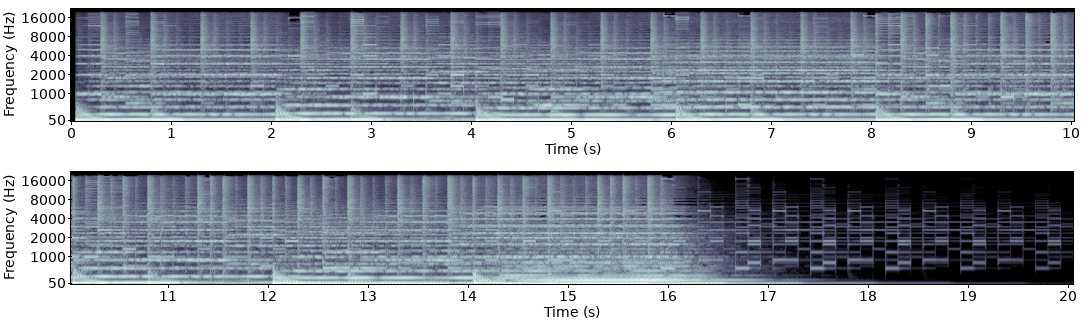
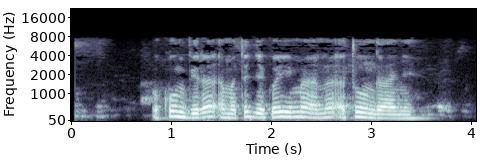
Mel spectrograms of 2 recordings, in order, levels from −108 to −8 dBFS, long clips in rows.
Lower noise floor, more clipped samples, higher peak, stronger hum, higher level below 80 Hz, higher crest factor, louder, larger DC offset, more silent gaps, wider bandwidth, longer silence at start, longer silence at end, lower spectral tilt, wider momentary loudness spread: first, -60 dBFS vs -47 dBFS; neither; about the same, -2 dBFS vs -2 dBFS; neither; first, -20 dBFS vs -52 dBFS; about the same, 16 dB vs 14 dB; second, -21 LUFS vs -15 LUFS; neither; neither; first, 20 kHz vs 7.8 kHz; about the same, 0.05 s vs 0.05 s; first, 2.1 s vs 0.25 s; second, -4 dB/octave vs -7.5 dB/octave; second, 7 LU vs 13 LU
